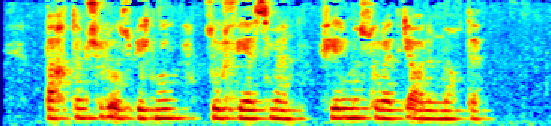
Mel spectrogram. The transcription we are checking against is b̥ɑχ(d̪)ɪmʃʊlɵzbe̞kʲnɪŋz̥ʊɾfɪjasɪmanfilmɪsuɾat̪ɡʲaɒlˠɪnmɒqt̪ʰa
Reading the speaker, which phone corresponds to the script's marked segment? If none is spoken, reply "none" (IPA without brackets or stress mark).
t̪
